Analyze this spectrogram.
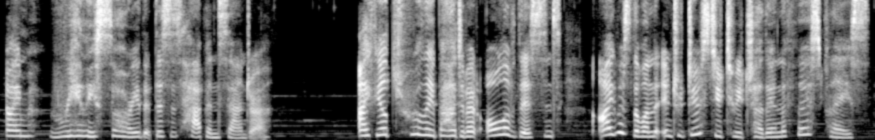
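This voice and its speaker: A woman voicing a guilty, hesitant female best friend in a text-message story, speaking in a lower, apologetic way. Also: lively intonation, normal speed, soft background music.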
